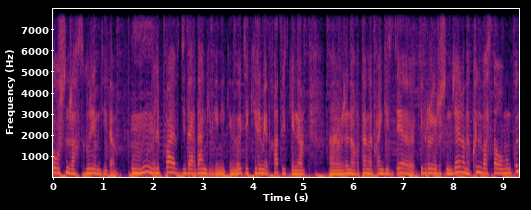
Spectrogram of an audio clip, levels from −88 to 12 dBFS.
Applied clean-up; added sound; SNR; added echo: none; none; none; none.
